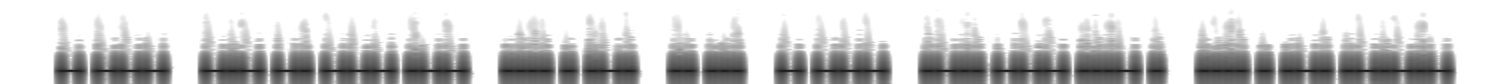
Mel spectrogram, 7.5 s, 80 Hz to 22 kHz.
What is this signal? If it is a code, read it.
Morse code, heard as a keyed tone, about 40 wpm, 700 Hz. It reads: TO KNOW HER IS TO LOVE HER.
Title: Sentences from Top 400 Words 40wpm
